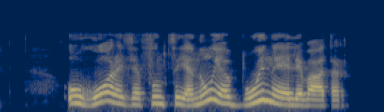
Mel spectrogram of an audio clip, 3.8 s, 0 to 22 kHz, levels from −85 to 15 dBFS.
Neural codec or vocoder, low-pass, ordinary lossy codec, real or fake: none; 7.2 kHz; MP3, 64 kbps; real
